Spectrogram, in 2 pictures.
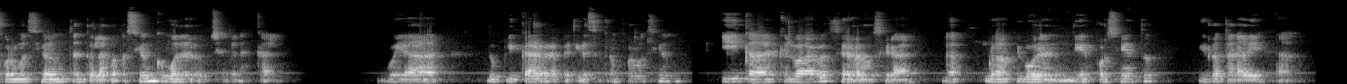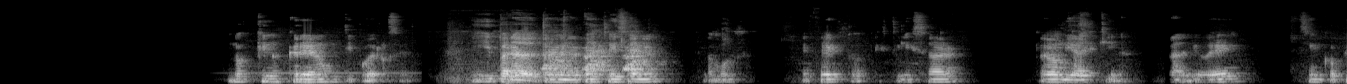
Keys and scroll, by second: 9.0 super+d, 11.1 super+d, 14.0 super+d, 24.8 5, 25.9 p, 26.6 x.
